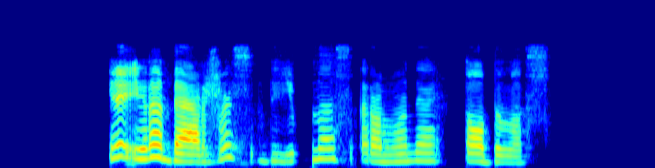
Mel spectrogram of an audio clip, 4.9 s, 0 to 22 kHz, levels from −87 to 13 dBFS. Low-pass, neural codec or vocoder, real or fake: 7.2 kHz; codec, 44.1 kHz, 1.7 kbps, Pupu-Codec; fake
